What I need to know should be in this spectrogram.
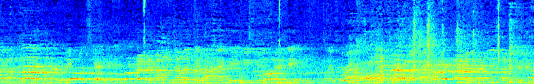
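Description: A crowd of spectators talks and cheers in a large echoing hall.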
